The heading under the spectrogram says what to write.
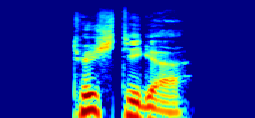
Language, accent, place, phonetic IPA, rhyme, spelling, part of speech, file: German, Germany, Berlin, [ˈtʏçtɪɡɐ], -ʏçtɪɡɐ, tüchtiger, adjective, De-tüchtiger.ogg
- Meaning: 1. comparative degree of tüchtig 2. inflection of tüchtig: strong/mixed nominative masculine singular 3. inflection of tüchtig: strong genitive/dative feminine singular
